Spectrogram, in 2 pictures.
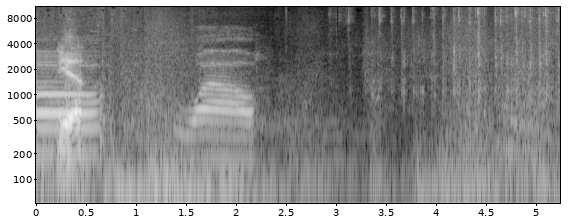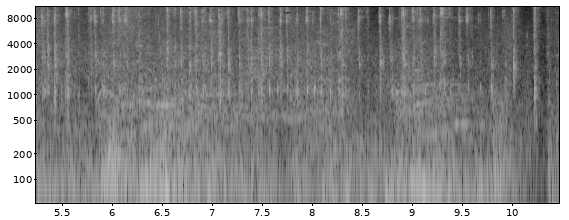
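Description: Game combat effects crackle and clash rapidly.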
